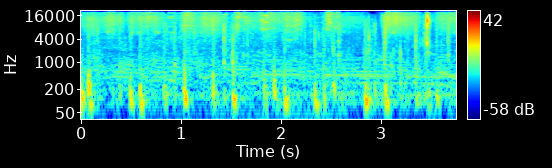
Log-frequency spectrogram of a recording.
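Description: Steady clip-clop of horse hooves at a trotting rhythm in the video game Kingdom Come: Deliverance 2, fairly close and clear, with faint background ambience.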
